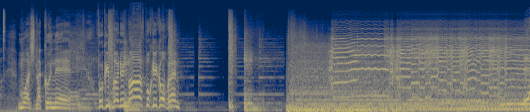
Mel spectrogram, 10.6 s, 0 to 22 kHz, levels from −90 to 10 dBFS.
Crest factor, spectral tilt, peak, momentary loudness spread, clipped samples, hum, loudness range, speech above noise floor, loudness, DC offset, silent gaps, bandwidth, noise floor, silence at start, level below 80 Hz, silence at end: 16 dB; -5 dB/octave; 0 dBFS; 10 LU; under 0.1%; none; 6 LU; 30 dB; -15 LUFS; under 0.1%; none; 15 kHz; -45 dBFS; 0 s; -24 dBFS; 0 s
